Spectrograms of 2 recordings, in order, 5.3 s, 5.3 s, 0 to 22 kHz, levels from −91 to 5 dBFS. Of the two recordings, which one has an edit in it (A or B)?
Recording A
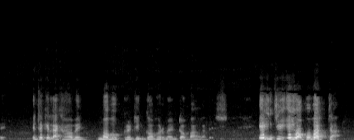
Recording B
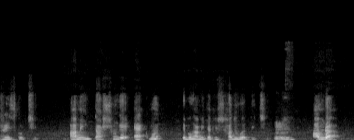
B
